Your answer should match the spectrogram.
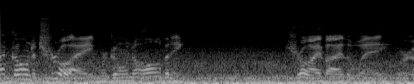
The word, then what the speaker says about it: Albany: Hey, Barack, before we land, it's pronounced Albany.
